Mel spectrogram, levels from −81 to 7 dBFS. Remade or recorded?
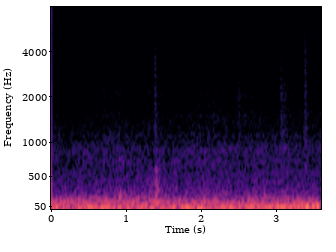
remade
